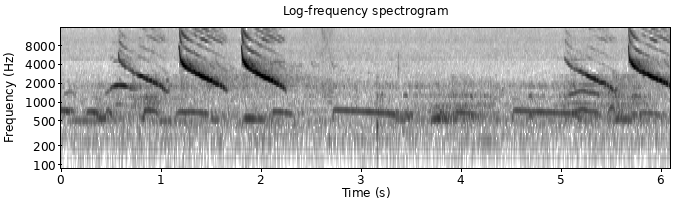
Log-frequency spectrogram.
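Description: Pyrrhuloxia giving loud, clear whistles that slur sharply downward, in two pairs about half a second apart, over faint lower warbling and soft background hiss.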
